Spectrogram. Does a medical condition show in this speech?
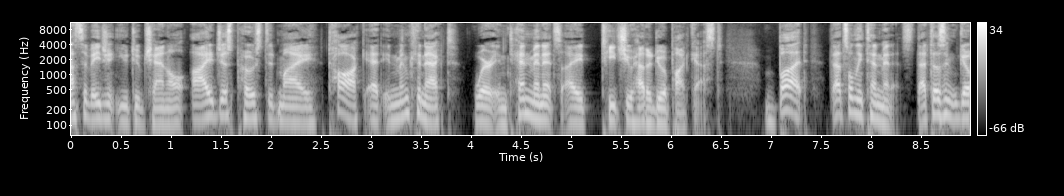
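No.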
